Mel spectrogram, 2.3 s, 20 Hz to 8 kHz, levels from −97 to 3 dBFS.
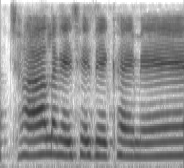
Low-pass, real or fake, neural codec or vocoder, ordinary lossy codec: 7.2 kHz; fake; codec, 16 kHz, 4.8 kbps, FACodec; Opus, 32 kbps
